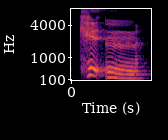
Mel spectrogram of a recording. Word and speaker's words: kitten: The T in kitten was not pronounced. It sounded like kitten, kitten.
